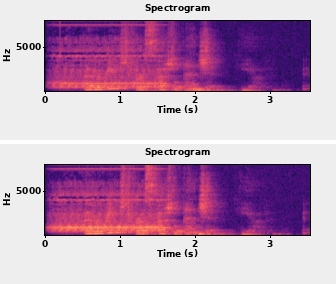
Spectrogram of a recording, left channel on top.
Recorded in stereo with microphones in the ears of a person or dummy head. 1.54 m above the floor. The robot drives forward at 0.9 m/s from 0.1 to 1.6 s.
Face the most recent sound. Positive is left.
turn(degrees=-15)  # may be behind; listen again after turning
